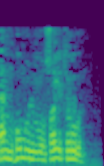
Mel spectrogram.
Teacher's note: قال قالون كلمة المسيطرون بالصاد فقط فتصير أم هم المسيطرون، وقد جاز فيها السين فيقرأها بعض القراء المسيطرون، وهناك أيضا من يقرأها مشماة فتصير المزيطرون.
